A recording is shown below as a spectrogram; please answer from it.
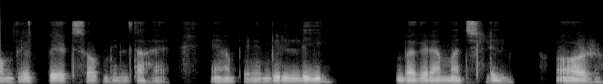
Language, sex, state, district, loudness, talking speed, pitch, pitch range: Hindi, male, Haryana, Charkhi Dadri, -22 LUFS, 110 wpm, 95 Hz, 90-95 Hz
